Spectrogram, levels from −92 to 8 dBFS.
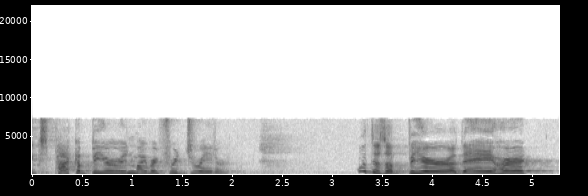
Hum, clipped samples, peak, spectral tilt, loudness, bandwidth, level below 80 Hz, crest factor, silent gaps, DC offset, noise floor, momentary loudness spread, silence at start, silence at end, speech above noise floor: none; under 0.1%; -8 dBFS; -4 dB/octave; -24 LUFS; 7.6 kHz; -78 dBFS; 18 dB; none; under 0.1%; -62 dBFS; 12 LU; 0 s; 0.05 s; 38 dB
